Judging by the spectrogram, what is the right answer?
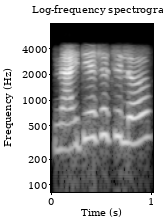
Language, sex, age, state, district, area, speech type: Bengali, female, 18-30, West Bengal, Dakshin Dinajpur, urban, conversation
